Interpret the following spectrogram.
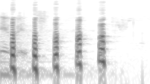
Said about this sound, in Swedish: jag står här liksom i solskenet och fåglarna kvittrar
